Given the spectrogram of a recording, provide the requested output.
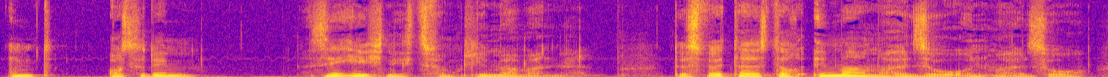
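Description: A man voicing a stubborn, defensive man who doubts climate change, in a husky voice with dry close sound. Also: low voice, wildly swooping pitch, moderate pace, mellow, no echo, exaggerated voice. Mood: indignant. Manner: indignant, pushing his view.

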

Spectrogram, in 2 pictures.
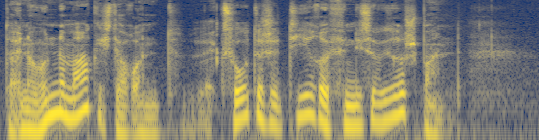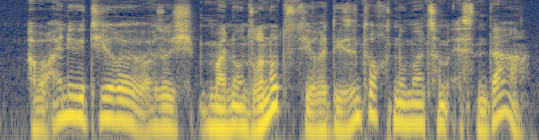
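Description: A man voicing an exasperated married man who complains about shopping in an animated, slightly naive way. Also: mid-range voice, normal speed, breathy edge, no echo, voice pushed up. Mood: complaining.

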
